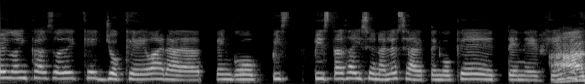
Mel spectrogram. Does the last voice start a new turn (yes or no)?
yes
